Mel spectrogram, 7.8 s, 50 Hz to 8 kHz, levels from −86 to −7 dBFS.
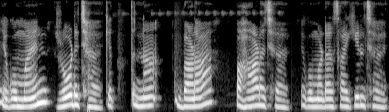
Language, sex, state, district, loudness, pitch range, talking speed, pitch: Hindi, female, Bihar, Begusarai, -15 LUFS, 200-230 Hz, 85 wpm, 210 Hz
